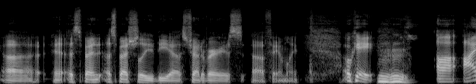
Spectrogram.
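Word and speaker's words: Stradivarius: Um right, but I think I was saying Stratavinski, uh which which isn't which is nothing. That's nothing. That's that's taking two words and putting them together that two words don't mean anything.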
